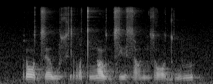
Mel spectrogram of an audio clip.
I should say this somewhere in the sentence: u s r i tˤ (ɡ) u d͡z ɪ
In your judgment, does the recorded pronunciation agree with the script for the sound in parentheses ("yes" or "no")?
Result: no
